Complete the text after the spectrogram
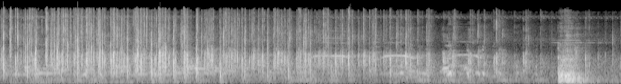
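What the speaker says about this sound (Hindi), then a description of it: "तालियां दीजिए।" Hall audience clapping for a senior postmaster arriving at a Delhi post office retirement function, a loose patter of applause mixed with chatter that thins out near the end.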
